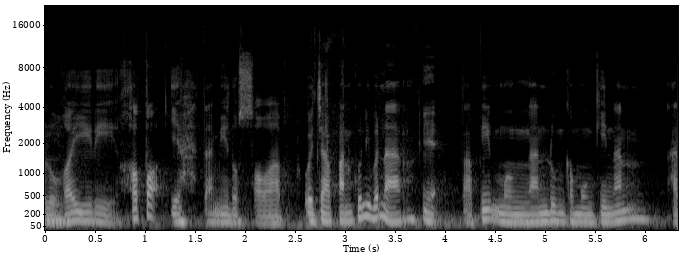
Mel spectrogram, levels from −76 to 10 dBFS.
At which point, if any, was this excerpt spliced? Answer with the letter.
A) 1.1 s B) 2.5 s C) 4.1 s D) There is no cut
B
